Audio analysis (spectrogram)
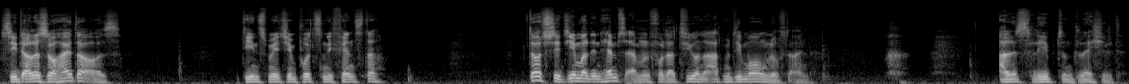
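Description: An actor playing a pensive, reserved young heir with a measured way of talking, in 1950s German radio drama. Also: male voice, mid-range voice, fairly bright tone, lightly acted. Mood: musing. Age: young adult. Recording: slightly noisy 1950s radio recording.

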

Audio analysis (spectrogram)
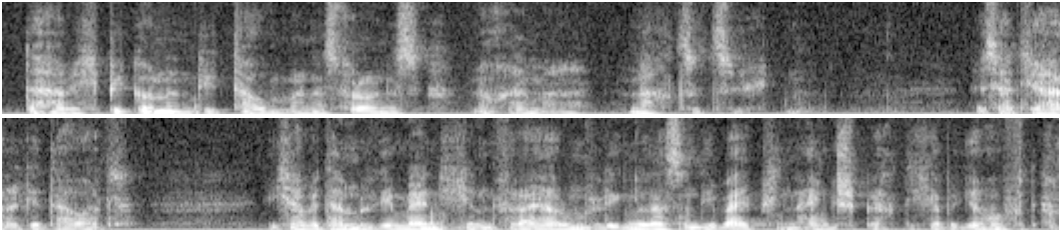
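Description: A man playing a grave, cautious dissident scientist in a German radio drama, husky and measured. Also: lowish voice. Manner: measured, deliberate, serious.

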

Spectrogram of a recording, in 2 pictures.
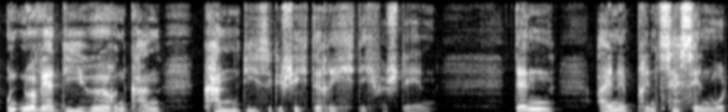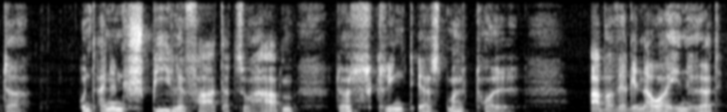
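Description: A man's voice: on the low side, wildly swooping pitch, slow pace, creaky, a little mellow, husky. A man narrating a scripted children's story, addressing his young listeners directly as a storyteller.

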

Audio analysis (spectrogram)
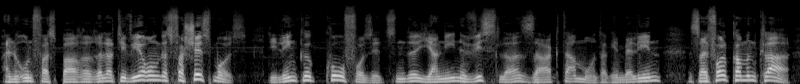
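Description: A man's voice: mid-range voice, very animated, moderate pace, a little mellow, no room sound. A man presenting on the radio, reading scripted news and adding commentary.

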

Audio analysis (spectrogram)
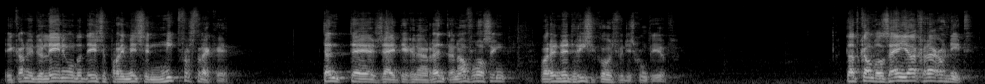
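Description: A man's voice: mid-range voice, lively intonation, normal speed, pauses often, bright, forceful tone. An older man playing a pompous, sardonic, shrewd village notary and moneylender in a television drama, speaking in formal, ironic phrases. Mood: brusque, businesslike. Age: older, over 50. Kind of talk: theatrical television drama dialogue.

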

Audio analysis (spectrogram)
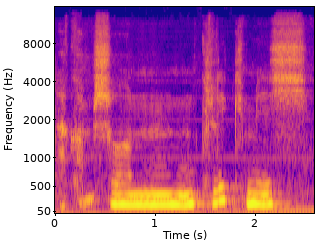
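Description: An actress playing a sharp, bossy female chief inspector in a radio crime drama, ordering her assistant around with impatient sarcasm. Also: fairly low pitch, extremely slow, creaky, exaggerated voice. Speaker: police detective chief inspector.

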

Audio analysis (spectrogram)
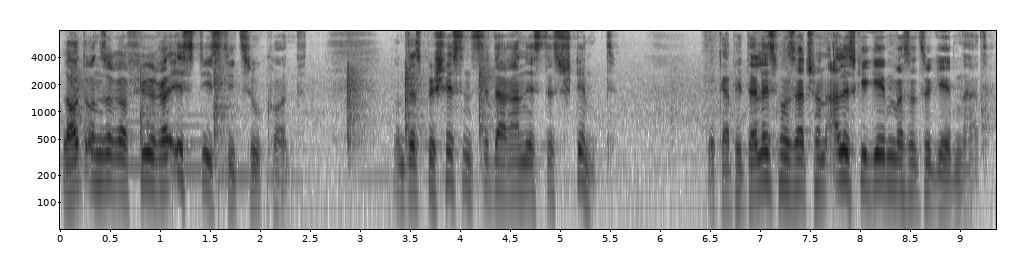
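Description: An actor playing a disillusioned, hot-headed ageing former Soviet agent in a radio drama, with a sardonic manner. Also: male voice, fairly high pitch, lively intonation, normal speed, faint music behind. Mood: bitter, heated. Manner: heated, sardonic speechifying.

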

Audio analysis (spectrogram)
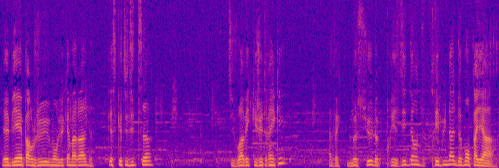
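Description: An actor playing a jovial, boastful country poacher in a French audio drama, chummy, cheeky and colloquial. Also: male voice, fairly high pitch, measured pace, soft background music, lightly acted. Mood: boastful teasing. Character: jovial, boastful, familiar rural poacher just freed.

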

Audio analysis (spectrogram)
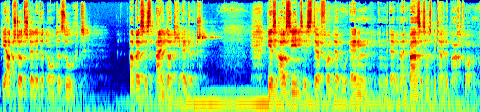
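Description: An actor playing a sober, deferential security chief, formal and measured, reporting over a video phone in a radio drama. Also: male voice, fairly low pitch. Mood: grave report. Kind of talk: German radio drama acting. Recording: echoey, distant, faint music.

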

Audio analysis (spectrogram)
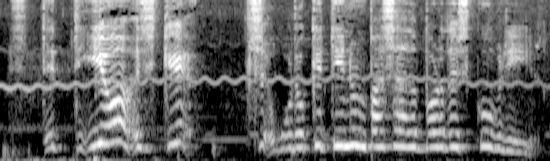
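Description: A woman's voice: sits high, wildly swooping pitch, a little slow, a little hiss or hum, full character voice. A woman playing a suspicious, melodramatic daughter in a comic radio serial.

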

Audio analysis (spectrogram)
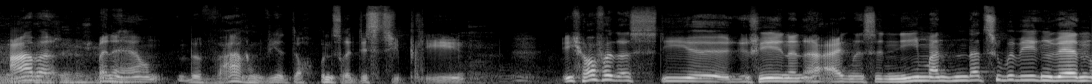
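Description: An actor playing a pompous, blustering older club president and stern father in a 1950s German radio play, with an oratorical, gruff manner. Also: medium pitch, a bit bright, exaggerated voice.

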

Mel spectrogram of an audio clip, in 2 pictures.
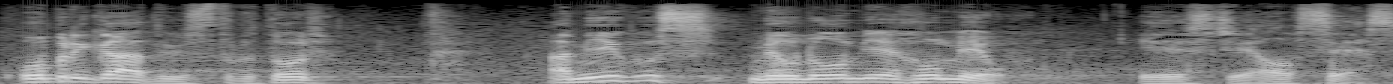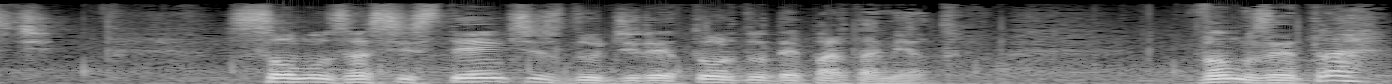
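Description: A man's voice: medium pitch, big pitch swings, a little slow, a little mellow, a little hiss or hum. An actor playing a friendly, attentive young male hospital assistant in a radio drama, speaking cordial Portuguese with a Brazilian accent. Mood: friendly, welcoming.

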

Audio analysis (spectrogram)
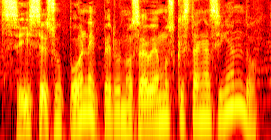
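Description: A man's voice: a little high, sing-song, brisk, a little mellow. An actor playing a respectful, somewhat hesitant male relief worker in a radio drama. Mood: matter-of-fact.

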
